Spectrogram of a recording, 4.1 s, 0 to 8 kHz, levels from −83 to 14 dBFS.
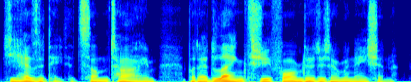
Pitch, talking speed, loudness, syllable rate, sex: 95 Hz, 160 wpm, -19 LUFS, 5.3 syllables/s, male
